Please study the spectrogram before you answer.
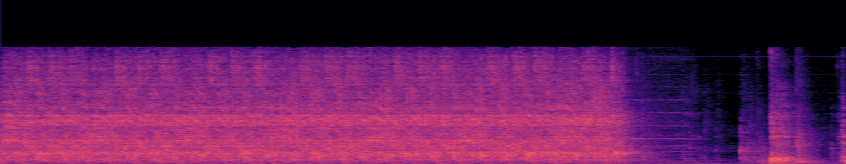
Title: Miata won't start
